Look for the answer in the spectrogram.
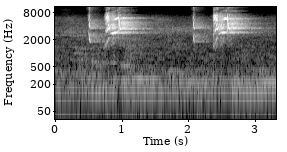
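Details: Two drawn-out, nasal wheezing notes from a European greenfinch, each opened by a brief sharp note, spaced about a second and a half apart.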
